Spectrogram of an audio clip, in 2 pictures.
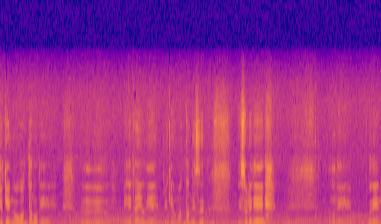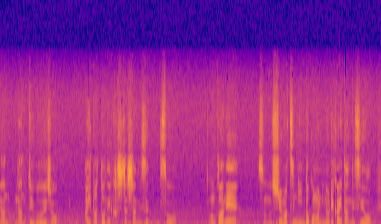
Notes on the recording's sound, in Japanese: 外録りのせいでもあります。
